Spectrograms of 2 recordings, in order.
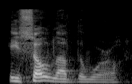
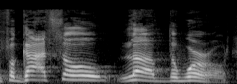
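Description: First: Quiet, "so" gently leaned on; soft stress on so. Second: Slow, leaning hard on "so"; stress on so. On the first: Preacher savoring the verse softly, tender "so". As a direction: hush it and let "so" linger in "He so loved the world". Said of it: "the adverb so gives the word love some punch". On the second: Preacher quoting John to show how much God loved, stressing "so". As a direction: draw out "so" in "For God so loved the world", slow and weighty. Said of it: "didn't just love the world, but he so loved". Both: Shown as a demonstration.

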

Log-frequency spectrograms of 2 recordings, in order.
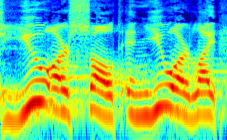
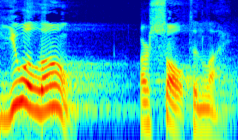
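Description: First: Said in the usual way. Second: "You alone" lifted, then a pause before "are salt and light"; stress on alone. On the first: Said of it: "it's emphatic". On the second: Shown as a demonstration. Pastor drives home Jesus' meaning, stressing "alone". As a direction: lean on "alone" and let it hang. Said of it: "meaning that he's saying".

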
